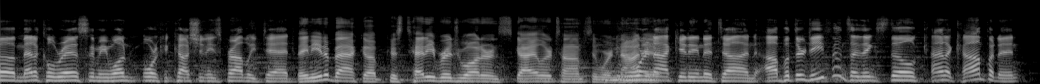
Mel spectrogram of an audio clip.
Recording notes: live from Circa Stadium Swim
